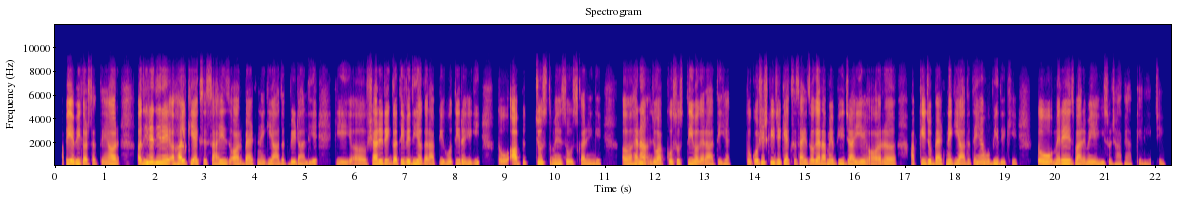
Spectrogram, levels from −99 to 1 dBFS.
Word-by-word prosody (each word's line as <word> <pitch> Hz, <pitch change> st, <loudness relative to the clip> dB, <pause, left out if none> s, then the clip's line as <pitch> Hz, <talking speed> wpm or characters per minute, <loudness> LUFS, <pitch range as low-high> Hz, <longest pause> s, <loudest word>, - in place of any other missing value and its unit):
आप 260 Hz, -, -10 dB
ये 235 Hz, -3 st, +8 dB
भी 220 Hz, +1 st, +4 dB
कर 200 Hz, -3 st, +2 dB
सकते 185 Hz, +1 st, -8 dB
हैं 195 Hz, -, -3 dB
और 215 Hz, -1 st, +3 dB, 0.4 s
अ, 230 Hz, -, +6 dB
धीरे-धीरे 295 Hz, +2 st, +6 dB, 0.2 s
हल्की 240 Hz, +1 st, +5 dB
एक्सरसाइज़ 225 Hz, -2 st, -1 dB
और 200 Hz, -, 0 dB
बैठने 200 Hz, +1 st, -2 dB
की 220 Hz, +2 st, -4 dB
आदत 180 Hz, -2 st, -5 dB
भी 195 Hz, 0 st, +1 dB
डालिए 175 Hz, +4 st, -4 dB, 0.4 s
कि 195 Hz, -2 st, -4 dB
अ, 195 Hz, -1 st, -3 dB
शारीरिक 225 Hz, +1 st, +3 dB
गतिविधि 210 Hz, +2 st, +3 dB
अगर 205 Hz, 0 st, -1 dB
आपकी 195 Hz, +1 st, -5 dB
होती 200 Hz, +4 st, -2 dB
रहेगी, 205 Hz, +4 st, -3 dB, 0.4 s
तो -, -, -1 dB
आप 230 Hz, 0 st, +4 dB, 0.3 s
चुस्त 290 Hz, -1 st, +1 dB
महसूस 205 Hz, -4 st, -1 dB
करेंगे 160 Hz, -1 st, -3 dB, 0.4 s
अ, -, -, +1 dB, 0.2 s
है 235 Hz, -, +2 dB
ना, 270 Hz, -1 st, +4 dB
जो 205 Hz, +1 st, -1 dB
आपको 200 Hz, +2 st, -1 dB
सुस्ती 230 Hz, +2 st, -2 dB
वगैरह 195 Hz, -2 st, 0 dB
आती 175 Hz, 0 st, -7 dB
है, 175 Hz, -1 st, -6 dB, 0.3 s
तो 215 Hz, -, -2 dB
कोशिश 240 Hz, +7 st, 0 dB
कीजिए 275 Hz, -2 st, +2 dB
कि 275 Hz, 0 st, +1 dB
एक्सरसाइज़ 240 Hz, -1 st, -3 dB
वगैरह 230 Hz, -2 st, +3 dB
में 230 Hz, 0 st, -1 dB
भी 220 Hz, +2 st, -1 dB
जाइए, 205 Hz, 0 st, +1 dB
और 200 Hz, 0 st, -2 dB, 0.5 s
आपकी 215 Hz, +3 st, -1 dB
जो 220 Hz, 0 st, +3 dB
बैठने 215 Hz, +5 st, +1 dB
की 225 Hz, 0 st, -2 dB
आदतें 185 Hz, +7 st, -7 dB
हैं, 310 Hz, +1 st, -2 dB
वो 265 Hz, -, -2 dB
भी 205 Hz, +3 st, -1 dB
देखिए। 175 Hz, -1 st, -8 dB, 0.4 s
तो 220 Hz, -2 st, +4 dB
मेरे 265 Hz, +3 st, +4 dB
इस 230 Hz, -3 st, -8 dB
बारे 205 Hz, -3 st, 0 dB
में 200 Hz, -, -1 dB
यही 180 Hz, -3 st, -2 dB
सुझाव 165 Hz, -1 st, -8 dB
हैं 165 Hz, -, -7 dB
आपके 165 Hz, -, -14 dB
लिए। 155 Hz, +1 st, -11 dB
जी। 180 Hz, -5 st, -13 dB
210 Hz, 185 wpm, -23 LUFS, 190-235 Hz, 0.5 s, ये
